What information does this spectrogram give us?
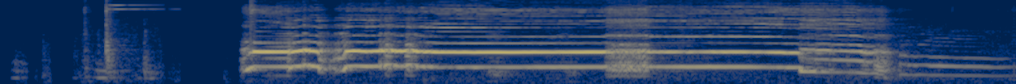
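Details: Chicken: in Siberia, one morning after a night of rain, one of three young cockerels gives one long, strained crow that holds steady and then drops away at the end.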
